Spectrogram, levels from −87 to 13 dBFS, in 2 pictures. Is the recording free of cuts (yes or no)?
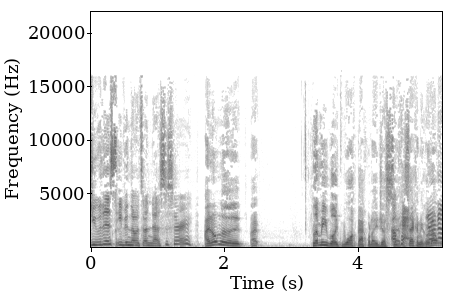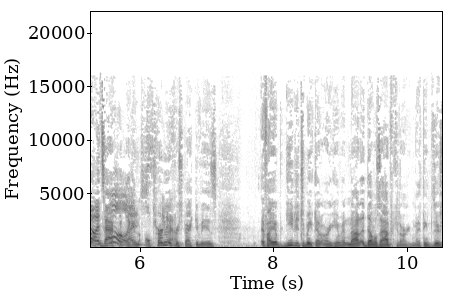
no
